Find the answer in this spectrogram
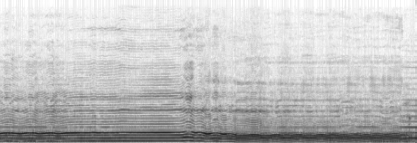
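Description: A voice singing long held notes with a strong, even waver in a Javanese wayang kulit vocal line, rising briefly and then dropping to a lower held note about halfway through, with a fainter accompanying line beneath.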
